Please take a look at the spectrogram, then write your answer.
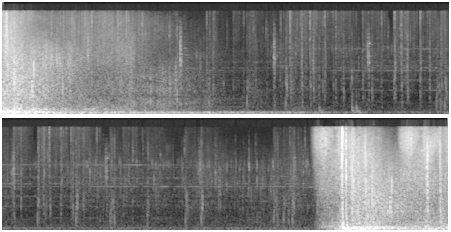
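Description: Spell explosions from Confringo and Bombarda in the video game Hogwarts Legacy: a loud booming blast up front that dies into a low rumble, a long quiet stretch, then another heavy burst near the end.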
